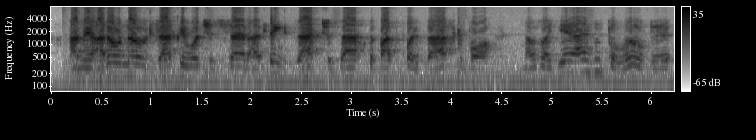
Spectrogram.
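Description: With noticeable background noise, a man with an American accent talks at a very fast pace with hardly any pauses. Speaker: college student. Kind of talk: casual chat.

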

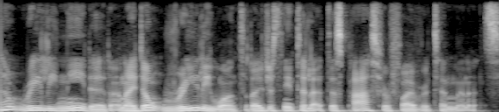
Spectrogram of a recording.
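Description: Talking at a very fast pace, a man with a medium-pitched voice is heard on a very clean recording with a silent background. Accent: Irish. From Ireland (Galway, Oranmore). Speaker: founder of a focus coaching company. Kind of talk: interview.

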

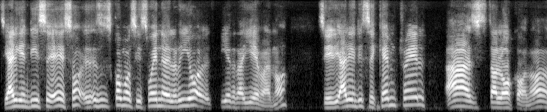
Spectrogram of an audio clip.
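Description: A man's high-pitched voice at a very slow pace, lively in intonation, with a dry, close sound and no echo. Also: quiet background. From Germany. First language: German (speaking Spanish). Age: 50s. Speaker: guest commentator. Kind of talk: casual debate.

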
